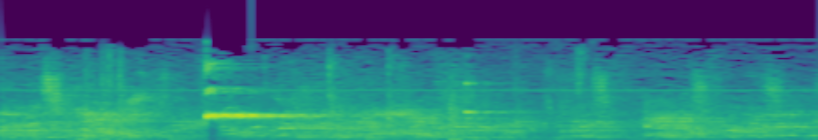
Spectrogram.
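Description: A basketball bouncing on a hardwood gym floor amid shouting voices of players and spectators that echo in the hall, with a short shrill whistle blast about a second in.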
